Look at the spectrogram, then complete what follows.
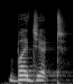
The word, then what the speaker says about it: budget: तो जी एग्जाम्पल में सबसे पहला वर्ड है बजट, स्पेलिंग है BUDGET।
